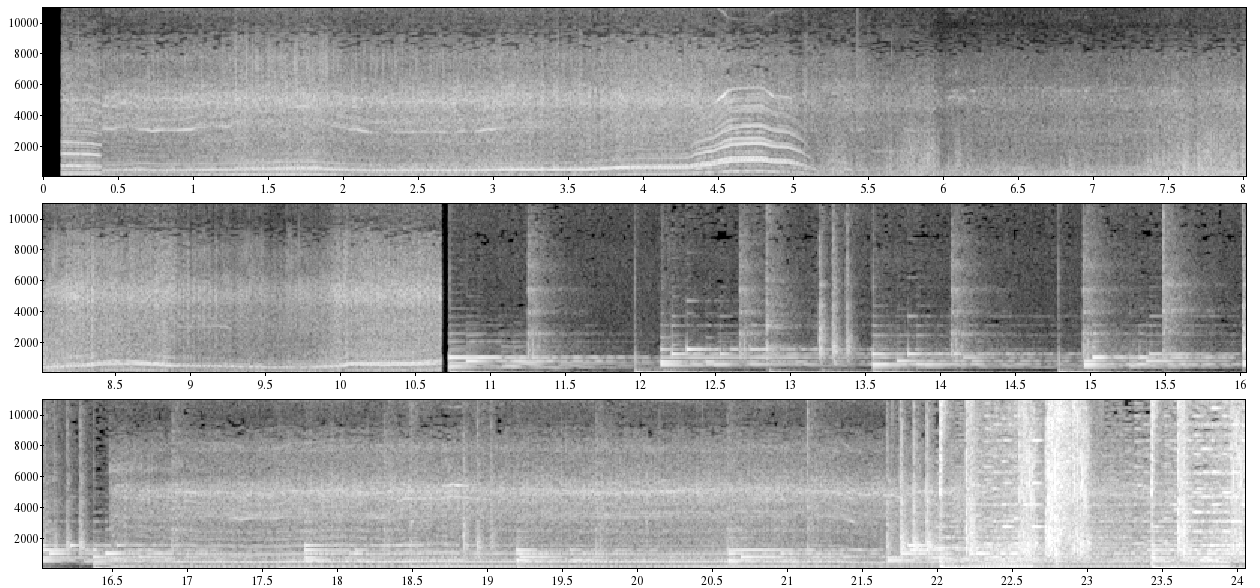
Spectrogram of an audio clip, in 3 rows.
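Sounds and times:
quadcopter motors whining: 0:00.1 - 0:10.7, 0:16.4 - 0:24.0.

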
